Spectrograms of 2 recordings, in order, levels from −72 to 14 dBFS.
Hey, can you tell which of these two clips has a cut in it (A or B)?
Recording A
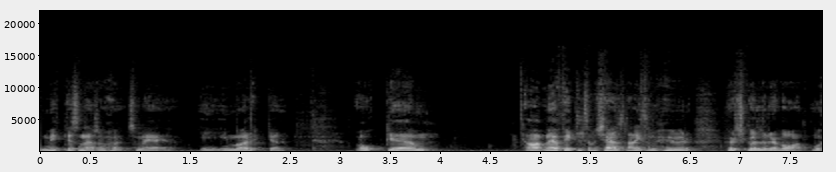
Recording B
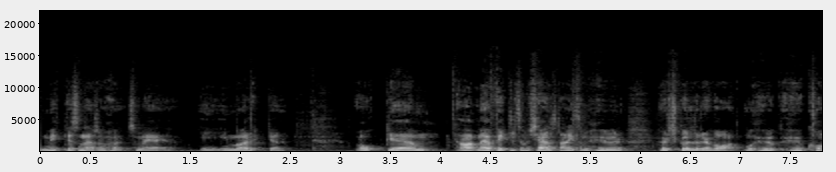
B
